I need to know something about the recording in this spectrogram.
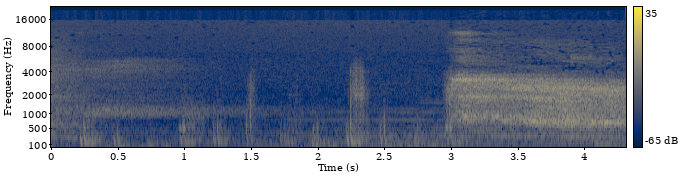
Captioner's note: whooshing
